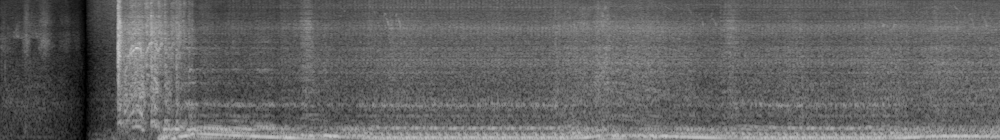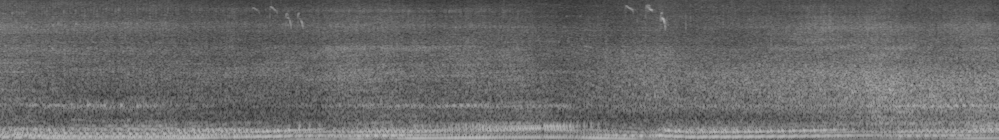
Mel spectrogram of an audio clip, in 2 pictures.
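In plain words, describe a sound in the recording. A van engine runs loudly and revs up and down repeatedly.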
